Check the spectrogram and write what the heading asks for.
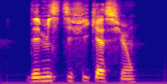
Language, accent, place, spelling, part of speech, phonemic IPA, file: French, France, Lyon, démystification, noun, /de.mis.ti.fi.ka.sjɔ̃/, LL-Q150 (fra)-démystification.wav
- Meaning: demystification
